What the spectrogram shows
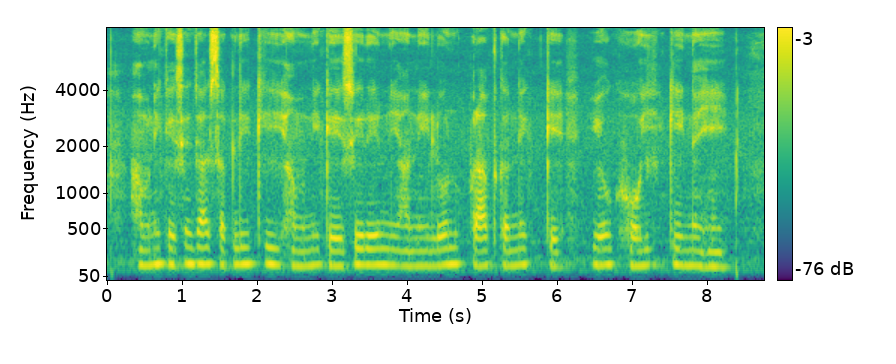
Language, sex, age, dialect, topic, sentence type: Magahi, male, 56-60, Central/Standard, banking, question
